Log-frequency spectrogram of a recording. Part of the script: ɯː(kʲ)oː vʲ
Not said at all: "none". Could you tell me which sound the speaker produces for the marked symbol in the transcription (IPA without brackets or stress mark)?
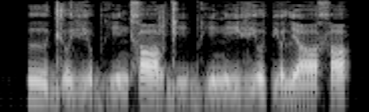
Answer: ɡʲ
